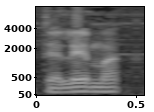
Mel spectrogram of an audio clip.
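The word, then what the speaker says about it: Thelema: Bueno, es una serie de dibujos que todo el mundo puede encontrar en internet, simplemente tecleando Abadía de Telema. Telema se escribe con TH, o en inglés Abbey, B-B-E-Y, y luego de Telema, ¿vale?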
